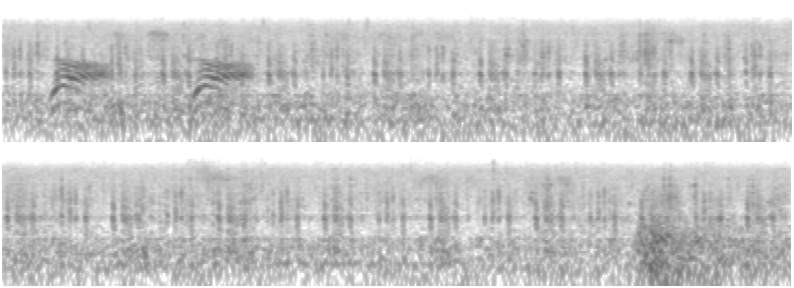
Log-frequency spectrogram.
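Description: Horses' hooves clatter and carriage wheels rattle at a gallop.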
